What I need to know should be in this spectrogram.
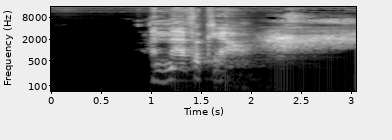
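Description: A woman speaks in a tense voice up close.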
